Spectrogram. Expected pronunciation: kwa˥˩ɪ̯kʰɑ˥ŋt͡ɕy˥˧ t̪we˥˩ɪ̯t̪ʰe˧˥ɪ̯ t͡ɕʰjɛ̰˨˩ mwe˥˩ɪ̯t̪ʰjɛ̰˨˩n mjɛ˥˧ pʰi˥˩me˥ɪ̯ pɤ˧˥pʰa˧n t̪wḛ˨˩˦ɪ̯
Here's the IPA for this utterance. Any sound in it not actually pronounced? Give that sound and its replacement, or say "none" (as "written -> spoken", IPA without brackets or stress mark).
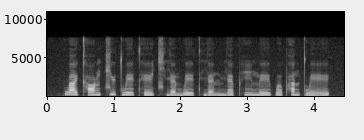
none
